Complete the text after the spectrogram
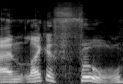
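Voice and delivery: ordinary talk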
